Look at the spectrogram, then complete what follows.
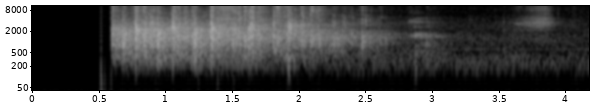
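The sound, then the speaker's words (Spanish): A church audience, standing, bursts into applause for God after a brief silence, dense rapid clapping that swells loudly for about two seconds, then thins and fades to a softer patter with a few scattered claps. “Si va a aplaudir, aplauda fuerte porque es para Dios.”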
